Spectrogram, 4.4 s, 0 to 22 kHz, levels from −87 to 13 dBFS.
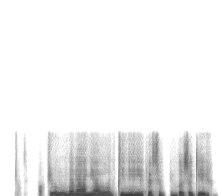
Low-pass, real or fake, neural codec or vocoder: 7.2 kHz; fake; codec, 16 kHz, 0.5 kbps, FreqCodec, smaller model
